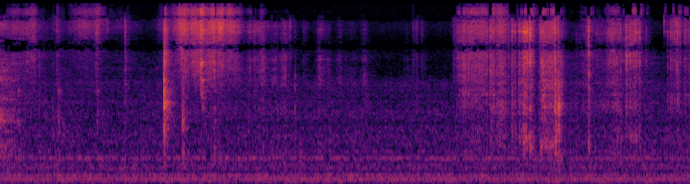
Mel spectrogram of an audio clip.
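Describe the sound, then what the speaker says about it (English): Scissors snip through paper in quiet, sparse cuts while squares are trimmed for small folded coin pockets. Each snip is faint, close and sits in a hushed room. "in order to get that perfect square, you got to cut them up like this"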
